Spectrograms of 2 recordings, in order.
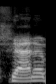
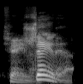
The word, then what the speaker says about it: Shanna: How did she say it? I originally thought Shanna, but I feel like I heard Julie say Shayna. Shayna. That's what it was.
